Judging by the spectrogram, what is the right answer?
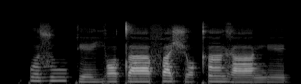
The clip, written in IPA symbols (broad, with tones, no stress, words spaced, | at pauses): pʊ˦zuː˦ keː˨jɔ˦taː˦ fa˦ʃɔ˨˦kʰã˦ ɣaː˨ ŋɪ˦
